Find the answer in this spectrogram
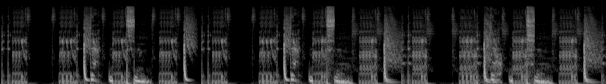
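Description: Teenage Engineering PO-133 Street Fighter pocket operator playing a looped beat, with a punch-in effect held on the pattern. Drum hits with sweeps that drop in pitch and chopped electronic sounds repeat about every two seconds, each pass broken by a short gap of silence.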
